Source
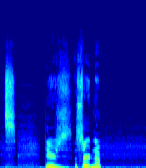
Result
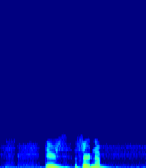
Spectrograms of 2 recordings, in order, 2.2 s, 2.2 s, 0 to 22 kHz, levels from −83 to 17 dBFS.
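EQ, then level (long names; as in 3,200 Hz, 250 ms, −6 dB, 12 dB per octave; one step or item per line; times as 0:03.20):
Butterworth low-pass 3,100 Hz 48 dB per octave
high-frequency loss of the air 110 metres
mains-hum notches 50/100/150/200/250 Hz
−4.0 dB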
